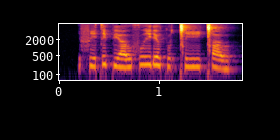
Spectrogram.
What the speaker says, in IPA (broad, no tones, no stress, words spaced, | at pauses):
fiti pʲʌːu̯ xʷiːɾʲɜtʷɑ ǀiːǀʌːu̯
